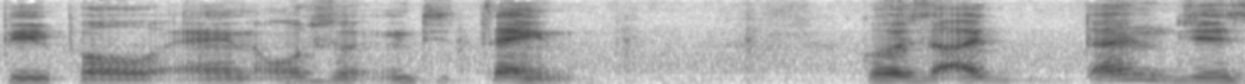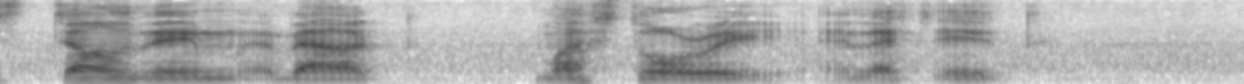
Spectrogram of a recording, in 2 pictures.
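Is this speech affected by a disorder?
Yes: cerebral palsy; learned speech special-needs school.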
